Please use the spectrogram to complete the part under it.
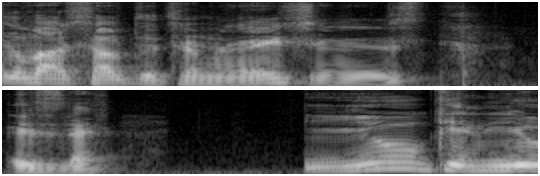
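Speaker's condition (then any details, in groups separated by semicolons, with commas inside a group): Cerebral palsy; verbal, able to speak up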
